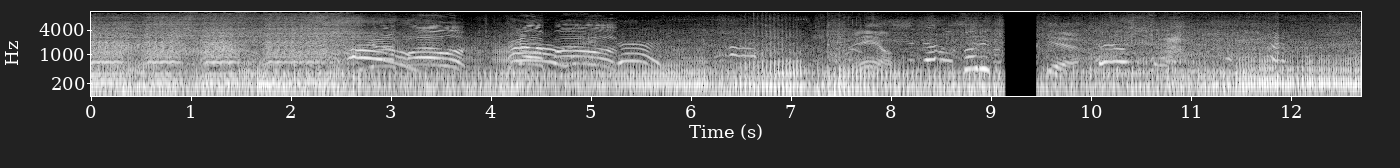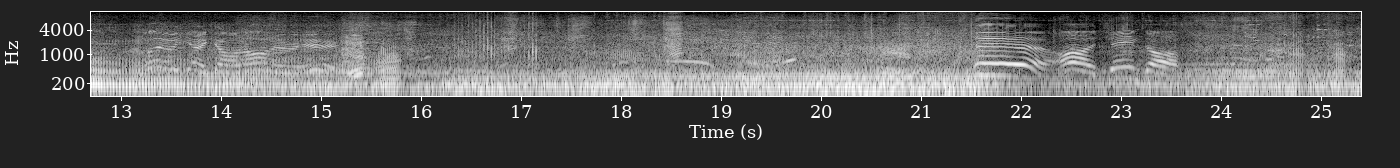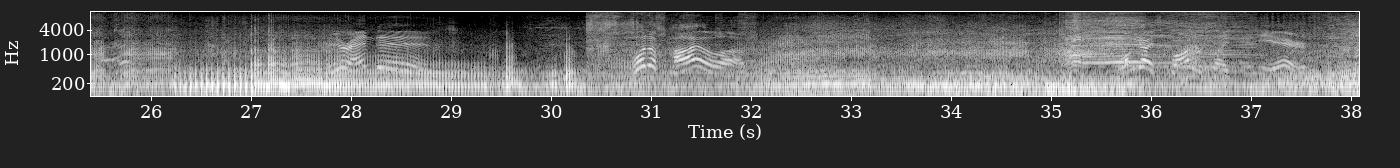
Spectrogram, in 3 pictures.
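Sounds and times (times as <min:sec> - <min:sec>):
quad engines running: 0:00.0 - 0:38.0
people shouting and whooping: 0:02.6 - 0:05.7.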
